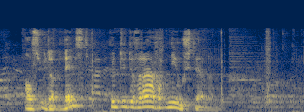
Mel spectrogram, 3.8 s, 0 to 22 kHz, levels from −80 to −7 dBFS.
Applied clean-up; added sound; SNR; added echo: none; Telephone; 15 dB; none.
